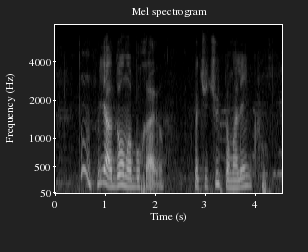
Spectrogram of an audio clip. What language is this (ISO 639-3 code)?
rus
